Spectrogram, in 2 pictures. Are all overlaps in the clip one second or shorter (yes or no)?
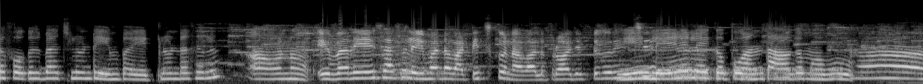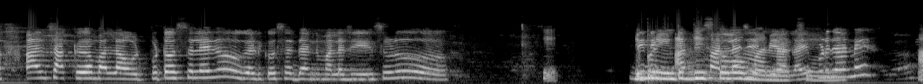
no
